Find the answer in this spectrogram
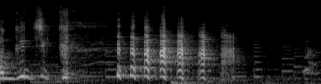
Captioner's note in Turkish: kahkaha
